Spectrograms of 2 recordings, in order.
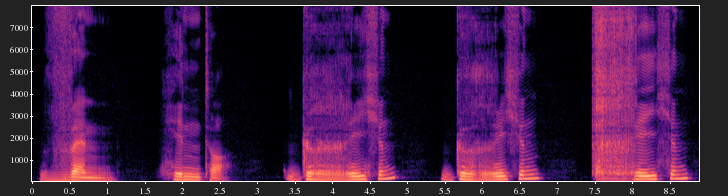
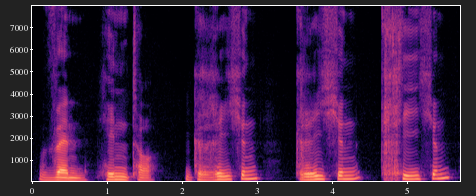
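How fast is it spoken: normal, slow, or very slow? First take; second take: very slow; slow. First: It is spoken very slowly, word by word. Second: It is spoken somewhat more slowly. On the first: "Even slower" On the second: "One more time, a bit slower"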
